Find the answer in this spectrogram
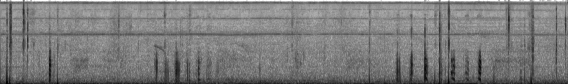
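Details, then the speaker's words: Chicken with a runny nose on the first day of symptoms, recorded with a mic: short, scratchy clicks and squeaks in its breathing over a low rumble, an early respiratory rattle (snoring). "Ketika dia bunyi krok krok krok gitu enggak lantang gitu. Ada krek krek krek krek gitu kan suaranya. Ini engkrok."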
